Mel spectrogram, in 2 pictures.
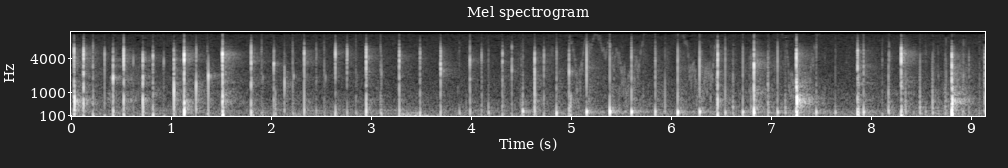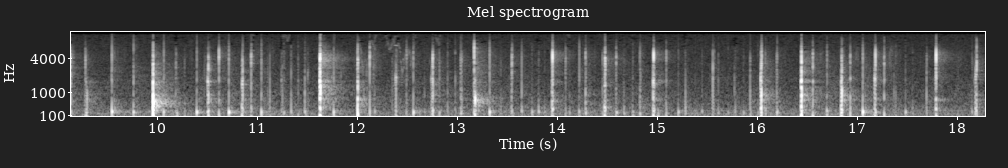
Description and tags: ritmos palmas sobre cuerpo
hands, rhythmic, body, palms, percussive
